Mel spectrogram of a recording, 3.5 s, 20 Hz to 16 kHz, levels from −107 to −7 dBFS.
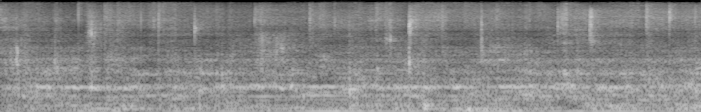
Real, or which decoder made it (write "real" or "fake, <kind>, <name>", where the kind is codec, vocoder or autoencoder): fake, codec, SNAC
